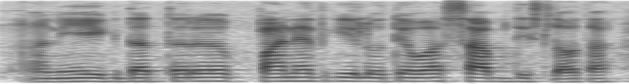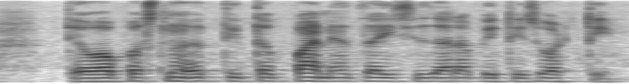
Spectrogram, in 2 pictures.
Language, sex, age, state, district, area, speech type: Marathi, male, 18-30, Maharashtra, Satara, urban, spontaneous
